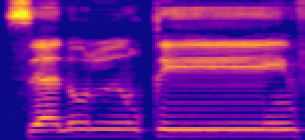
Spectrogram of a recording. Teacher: یہاں آخر میں یا مدہ ہے، تھوڑا سا کھینچ کے پڑھیے گا۔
